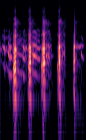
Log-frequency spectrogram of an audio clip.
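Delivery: very high rising shriek of laughter; piercing giggle that climbs; squealing laugh. Real, not acted. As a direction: squeal with delight. Reacting to shocking gossip.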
